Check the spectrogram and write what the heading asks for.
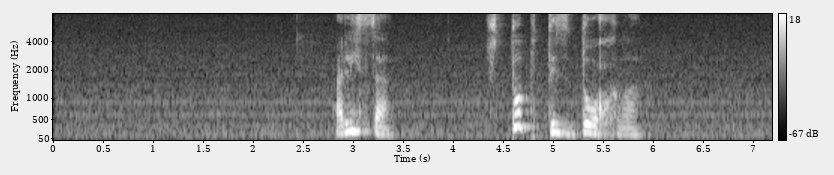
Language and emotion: Russian, angry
